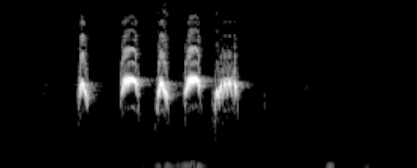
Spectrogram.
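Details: Decoy red-whiskered bulbul, ringed-neck type (chào mào khoang cổ), uttering five sharp, ringing notes in rapid succession, the last one slightly trilled, followed by near silence.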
